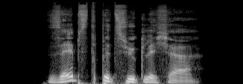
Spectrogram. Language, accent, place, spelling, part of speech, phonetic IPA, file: German, Germany, Berlin, selbstbezüglicher, adjective, [ˈzɛlpstbəˌt͡syːklɪçɐ], De-selbstbezüglicher.ogg
- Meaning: 1. comparative degree of selbstbezüglich 2. inflection of selbstbezüglich: strong/mixed nominative masculine singular 3. inflection of selbstbezüglich: strong genitive/dative feminine singular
